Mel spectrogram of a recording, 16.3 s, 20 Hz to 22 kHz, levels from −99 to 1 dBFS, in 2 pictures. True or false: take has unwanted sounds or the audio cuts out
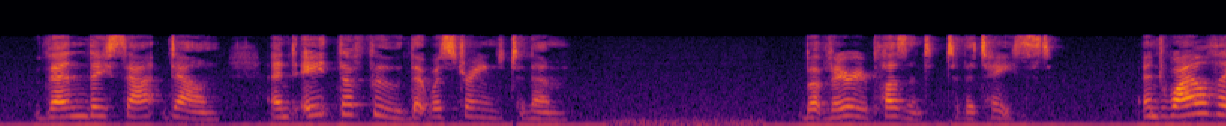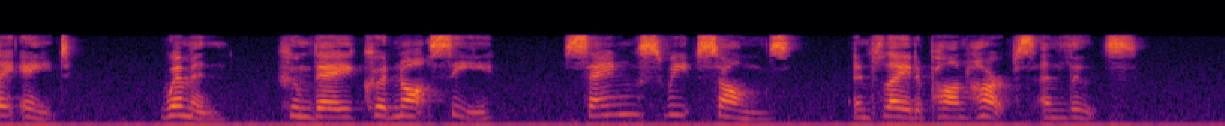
false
